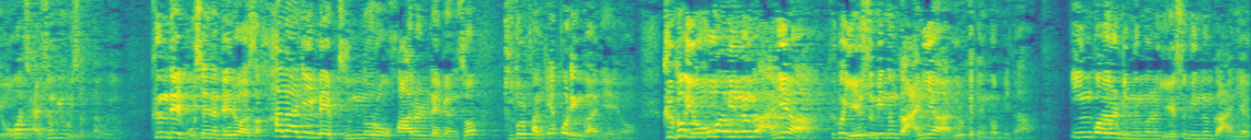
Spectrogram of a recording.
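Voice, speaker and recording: A male pastor delivers an animated sermon, firing rhetorical questions and acting out quotes. His voice sits somewhat high for a man. The sound rings with the echo of a large church hall. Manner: lively preaching, rhetorical questions, acted-out quotes. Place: church youth retreat hall. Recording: echoey hall.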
